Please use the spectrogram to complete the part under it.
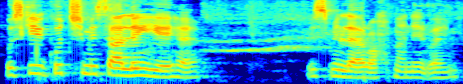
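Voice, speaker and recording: A woman teaching a religious lesson to her female students, explaining in a measured way and reciting verses slowly. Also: mid-range voice, slight background noise. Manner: measured explaining, slow chanted recitation of quotes; throat clearing, hesitant fillers.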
